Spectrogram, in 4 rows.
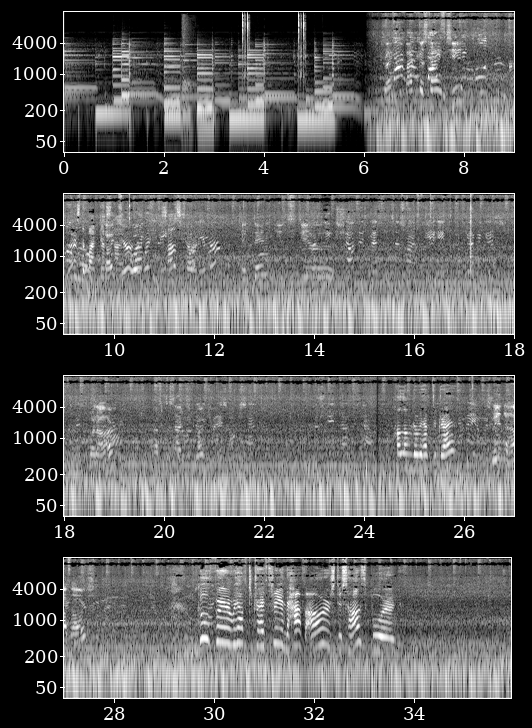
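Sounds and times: constant hum: 6.0s - 35.9s
tyre and engine rumble: 6.0s - 35.9s.

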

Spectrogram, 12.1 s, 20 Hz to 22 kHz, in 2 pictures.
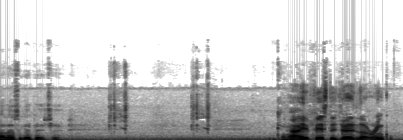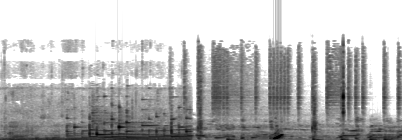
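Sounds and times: faint outdoor background noise: 0.0s - 12.0s
camera shutter click: 2.9s - 3.2s.

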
